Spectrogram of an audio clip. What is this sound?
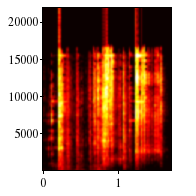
A quarter is inserted into the coin slot then lands in the coin return.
